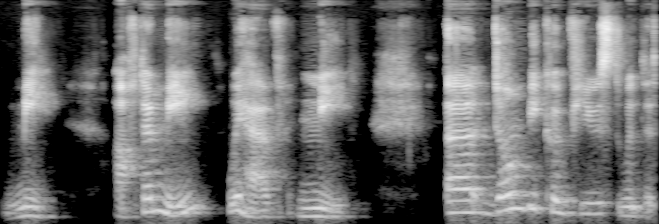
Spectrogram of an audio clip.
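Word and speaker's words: νι: In Greek, we call that ni, and we pronounce it n.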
